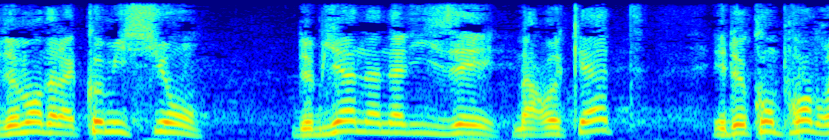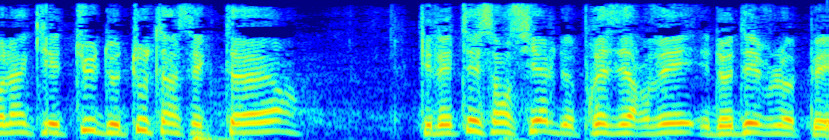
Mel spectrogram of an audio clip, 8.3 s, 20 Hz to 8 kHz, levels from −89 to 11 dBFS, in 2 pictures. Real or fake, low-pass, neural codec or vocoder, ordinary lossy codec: real; 7.2 kHz; none; none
